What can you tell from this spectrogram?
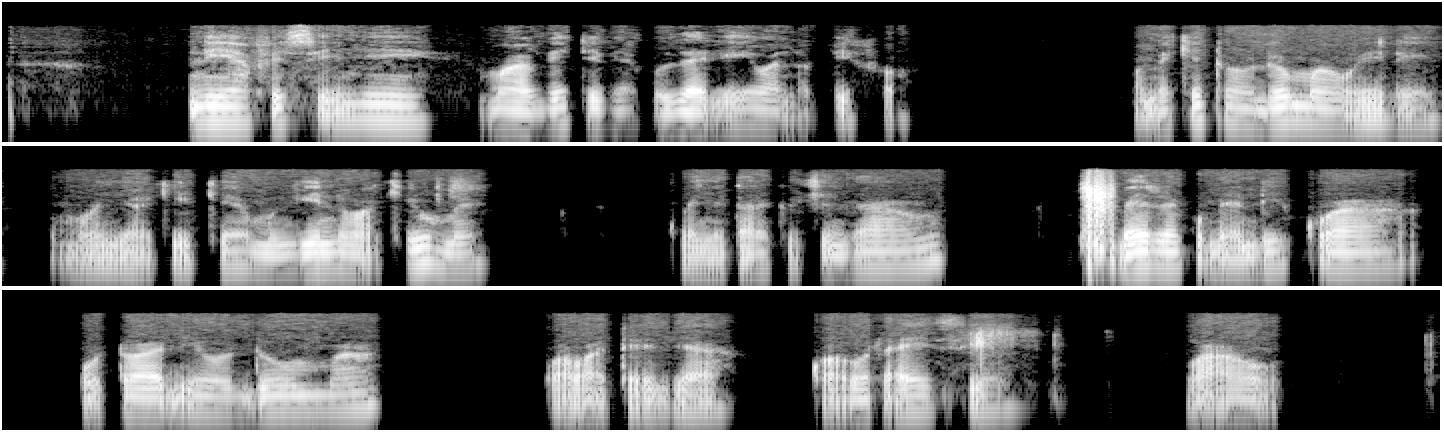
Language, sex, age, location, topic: Swahili, male, 25-35, Kisii, government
